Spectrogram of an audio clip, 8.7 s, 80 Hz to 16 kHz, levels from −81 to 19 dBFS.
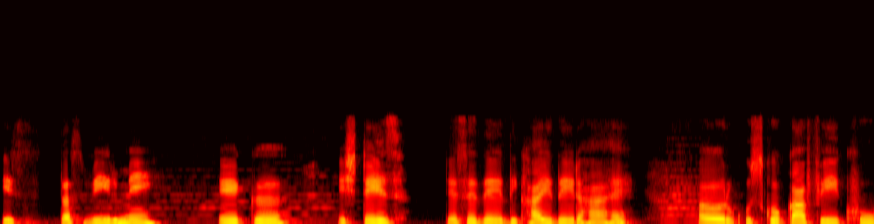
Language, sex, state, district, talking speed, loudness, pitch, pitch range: Hindi, female, Uttarakhand, Tehri Garhwal, 110 wpm, -17 LUFS, 205 Hz, 195-220 Hz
